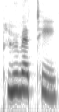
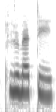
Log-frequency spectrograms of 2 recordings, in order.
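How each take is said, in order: First: It is pronounced the French way. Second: The same.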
